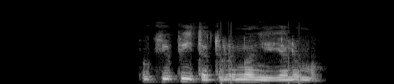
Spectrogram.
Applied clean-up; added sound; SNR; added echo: none; none; none; none.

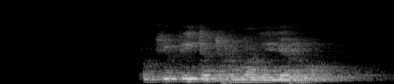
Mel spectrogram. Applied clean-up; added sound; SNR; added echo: none; none; none; reverberation time 1.2 s.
